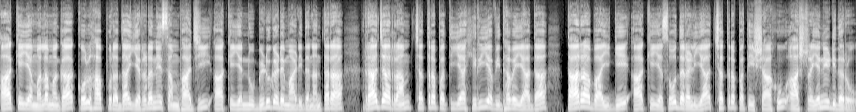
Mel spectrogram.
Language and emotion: Kannada, neutral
